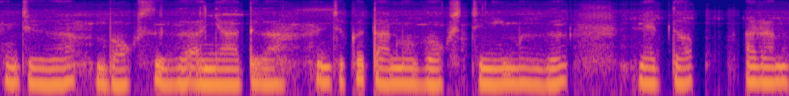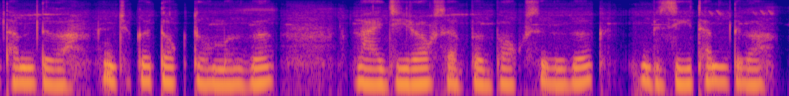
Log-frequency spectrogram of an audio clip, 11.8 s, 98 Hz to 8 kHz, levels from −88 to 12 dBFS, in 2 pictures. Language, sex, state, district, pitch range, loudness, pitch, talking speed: Wancho, female, Arunachal Pradesh, Longding, 175-190 Hz, -21 LUFS, 180 Hz, 150 wpm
